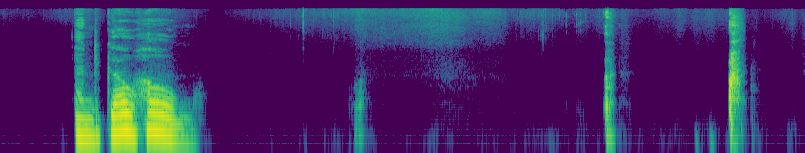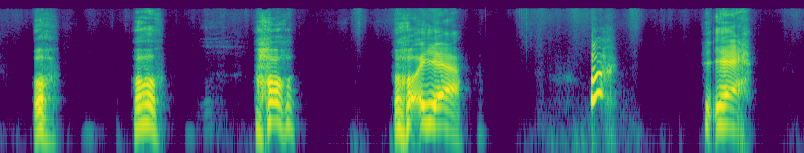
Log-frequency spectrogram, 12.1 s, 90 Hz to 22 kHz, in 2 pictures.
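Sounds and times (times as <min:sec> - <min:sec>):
young person yelping: 0:10.5 - 0:10.7.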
